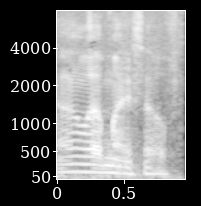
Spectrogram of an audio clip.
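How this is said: It is said hesitantly and reluctantly.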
